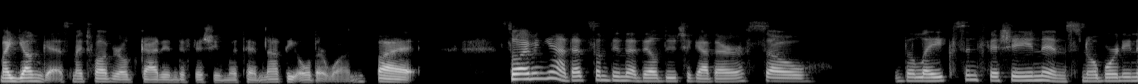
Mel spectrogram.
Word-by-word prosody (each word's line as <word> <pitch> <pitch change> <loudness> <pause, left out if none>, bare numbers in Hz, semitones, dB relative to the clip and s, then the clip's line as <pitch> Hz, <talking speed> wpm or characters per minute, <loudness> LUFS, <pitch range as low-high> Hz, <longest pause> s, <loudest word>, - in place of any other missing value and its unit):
my 150 - +4
youngest, 150 0 +3
my 130 -1 -2
twelve-year-old 125 -4 0
got 115 -1 +1
into 115 0 -4
fishing 105 -2 -6
with 100 0 -7
him, - - -3
not 120 +2 -4
the 120 - +1
older 110 - -1
one, 80 - -10
but 135 - +6 0.9
so 245 0 +8
I 250 - +8
mean, 265 +1 -2
yeah, 275 -9 0
that's 190 +1 -1
something 195 -3 -2
that 165 -4 0
they'll 150 -1 +3
do 150 0 -3
together, 140 0 -2
so 150 -3 -1 0.8
the 165 +2 -4
lakes 165 +2 0
and 215 -1 -4
fishing 190 +1 -1
and 150 -6 -1
snowboarding 160 +4 -2
150 Hz, 165 wpm, -23 LUFS, 130-180 Hz, 0.9 s, so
